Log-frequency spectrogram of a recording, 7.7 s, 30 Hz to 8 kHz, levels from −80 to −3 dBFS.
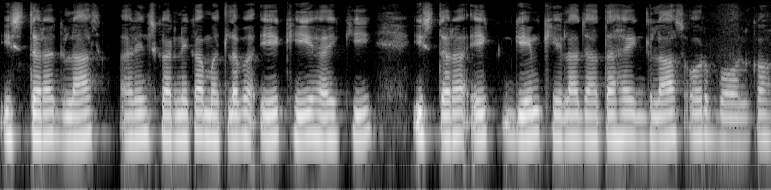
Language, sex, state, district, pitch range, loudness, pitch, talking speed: Hindi, male, Maharashtra, Gondia, 135-145 Hz, -18 LUFS, 140 Hz, 170 wpm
